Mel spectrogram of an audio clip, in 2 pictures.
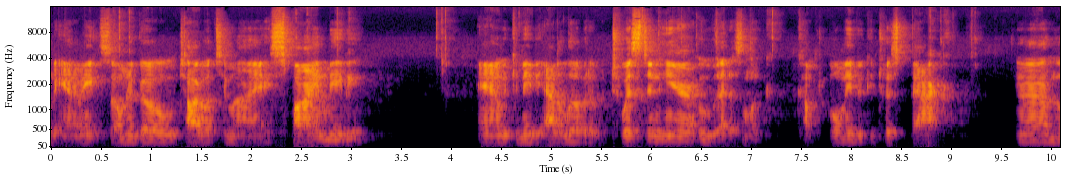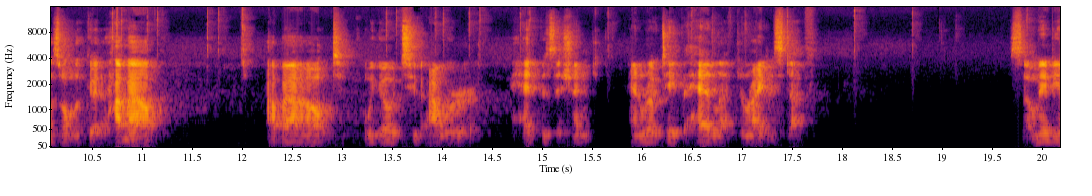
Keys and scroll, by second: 6.2 ctrl+z, 8.8 ctrl+z, 16.6 ctrl+z.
